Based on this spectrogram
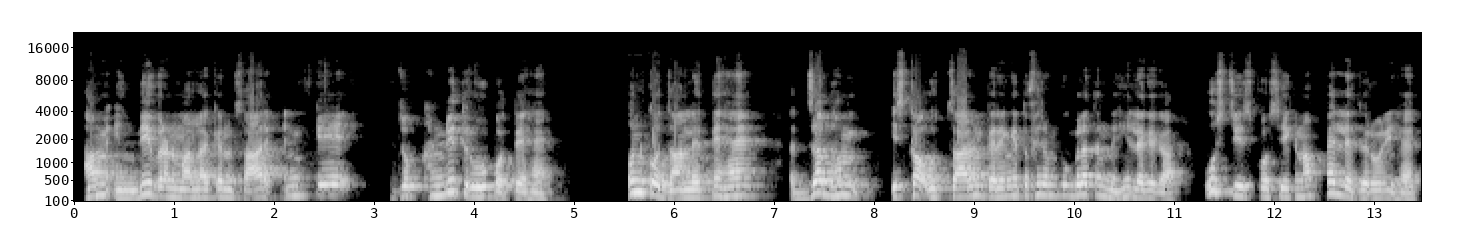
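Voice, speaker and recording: A man teaches a Hindi grammar lesson in a slow, careful way, stretching out each vowel as he demonstrates it. His voice sits a little high. The recording has the hollow ring of an echoey room. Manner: deliberate, drawn-out sounding of vowels.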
